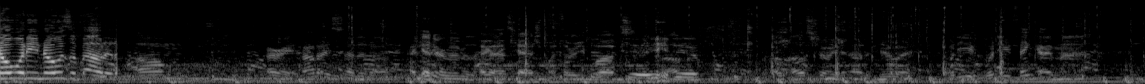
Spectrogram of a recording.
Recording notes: It's dangerous to a microphone in this car.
